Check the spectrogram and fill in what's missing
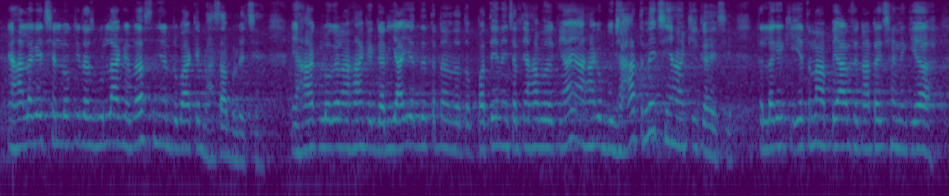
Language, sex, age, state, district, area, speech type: Maithili, male, 30-45, Bihar, Purnia, urban, spontaneous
